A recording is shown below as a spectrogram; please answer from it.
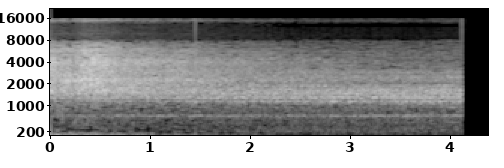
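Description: Cinematic logo-intro sound design: the tail of a boom, a deep rumble and airy hiss dying away under a faint sustained tone, stopping suddenly at the end.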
